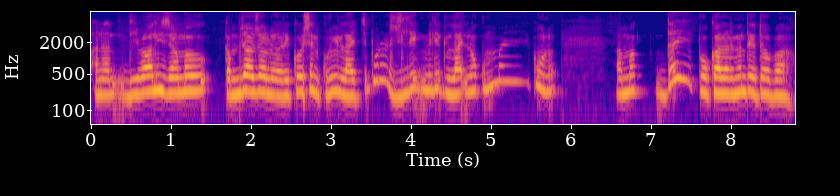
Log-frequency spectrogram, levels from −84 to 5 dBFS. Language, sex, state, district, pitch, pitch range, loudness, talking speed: Wancho, male, Arunachal Pradesh, Longding, 225 Hz, 200-245 Hz, -18 LUFS, 110 wpm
